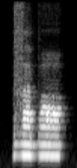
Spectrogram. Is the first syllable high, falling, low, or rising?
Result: high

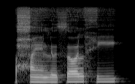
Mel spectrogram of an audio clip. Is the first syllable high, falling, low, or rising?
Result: low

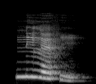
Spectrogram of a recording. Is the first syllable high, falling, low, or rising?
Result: high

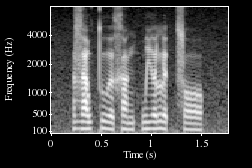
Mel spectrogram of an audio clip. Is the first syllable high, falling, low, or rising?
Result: rising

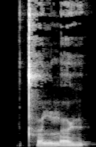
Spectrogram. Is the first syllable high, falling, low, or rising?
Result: low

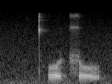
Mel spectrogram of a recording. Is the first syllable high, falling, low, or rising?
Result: falling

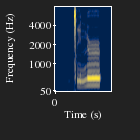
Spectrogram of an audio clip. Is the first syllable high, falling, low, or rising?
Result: low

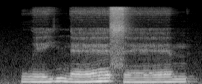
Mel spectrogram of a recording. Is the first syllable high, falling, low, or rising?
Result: rising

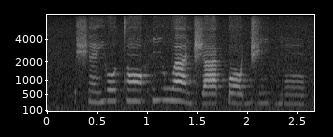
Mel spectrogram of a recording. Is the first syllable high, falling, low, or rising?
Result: low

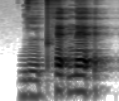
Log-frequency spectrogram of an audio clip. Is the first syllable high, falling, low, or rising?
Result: low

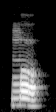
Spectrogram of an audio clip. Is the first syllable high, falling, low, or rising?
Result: low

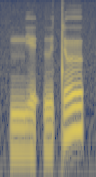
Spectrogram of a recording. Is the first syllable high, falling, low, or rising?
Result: low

